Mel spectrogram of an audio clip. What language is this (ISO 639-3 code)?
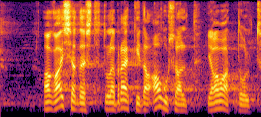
est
